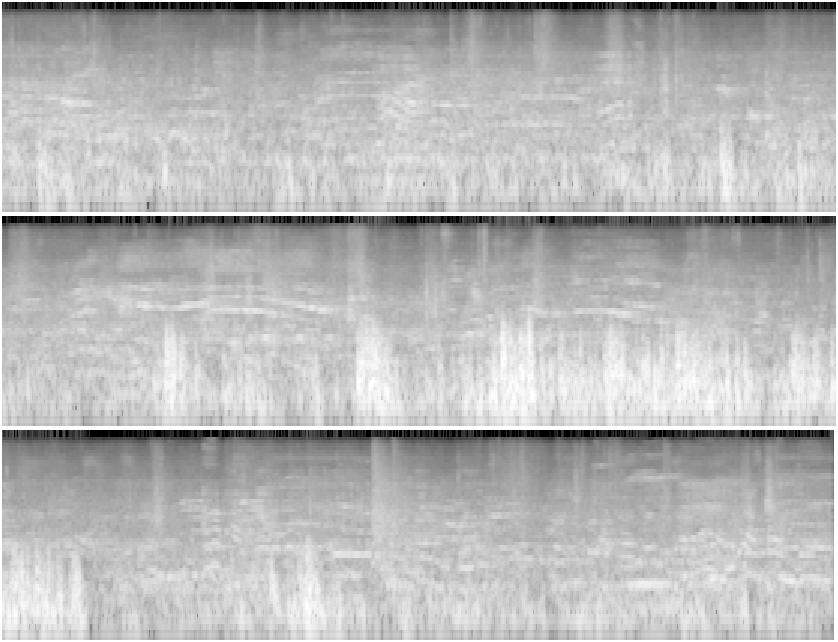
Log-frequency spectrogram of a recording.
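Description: Several women talk with animation close by, outdoors.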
